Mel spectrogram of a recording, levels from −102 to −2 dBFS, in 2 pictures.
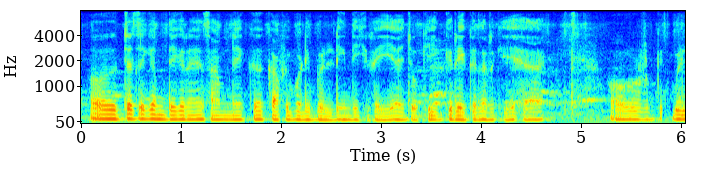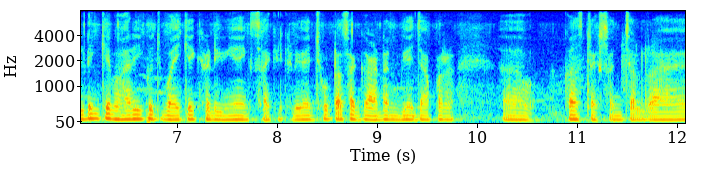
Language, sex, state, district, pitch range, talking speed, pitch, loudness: Hindi, male, Uttar Pradesh, Muzaffarnagar, 100-115 Hz, 235 wpm, 105 Hz, -30 LUFS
